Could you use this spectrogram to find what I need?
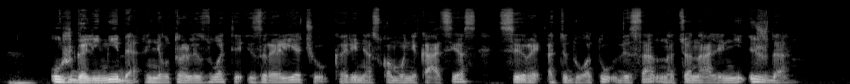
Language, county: Lithuanian, Kaunas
